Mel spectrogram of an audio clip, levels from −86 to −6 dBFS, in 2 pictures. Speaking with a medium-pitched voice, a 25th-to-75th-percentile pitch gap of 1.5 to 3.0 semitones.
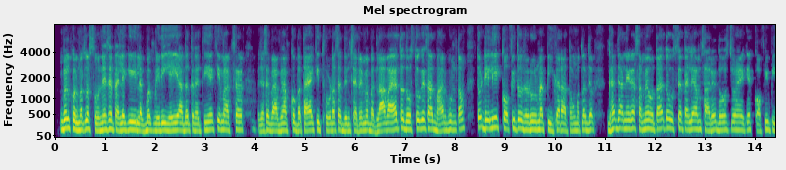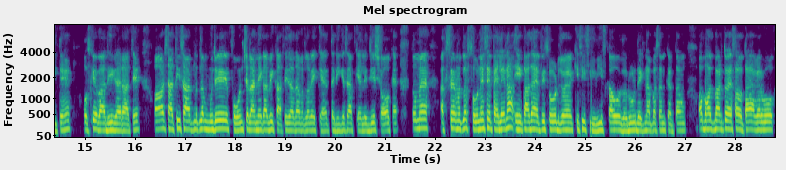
Yes: medium, 155 Hz; narrow, 2.5 semitones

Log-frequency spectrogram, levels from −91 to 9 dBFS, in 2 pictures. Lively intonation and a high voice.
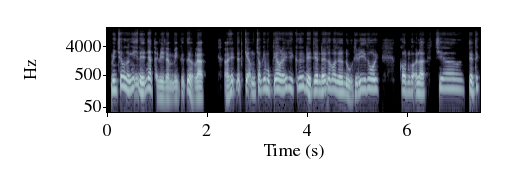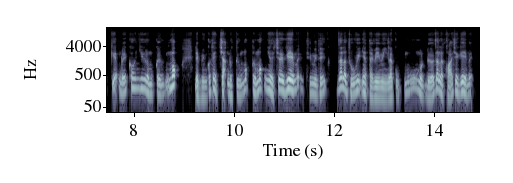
No: wide, 6.1 semitones; medium, 155 Hz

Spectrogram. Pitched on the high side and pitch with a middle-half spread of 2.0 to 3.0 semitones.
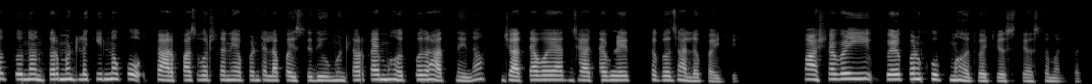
No: high, 200 Hz; average, 3.9 semitones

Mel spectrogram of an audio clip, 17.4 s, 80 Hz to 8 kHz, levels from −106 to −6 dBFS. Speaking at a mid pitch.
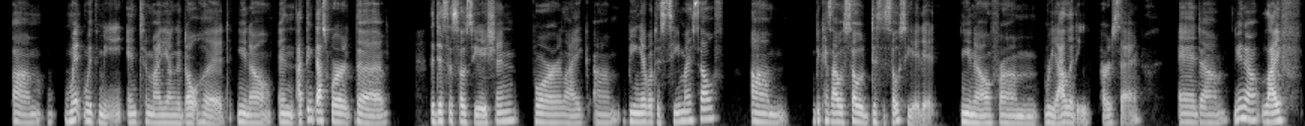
Yes: medium, 145 Hz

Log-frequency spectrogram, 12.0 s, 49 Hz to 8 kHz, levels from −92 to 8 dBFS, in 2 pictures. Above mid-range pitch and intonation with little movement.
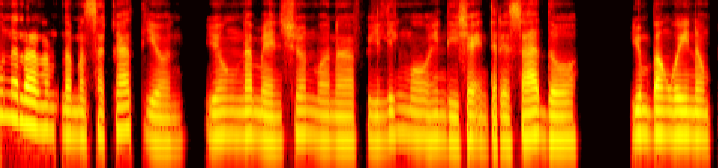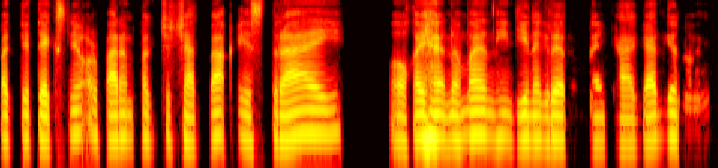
No: low, 125 Hz; narrow, 2.3 semitones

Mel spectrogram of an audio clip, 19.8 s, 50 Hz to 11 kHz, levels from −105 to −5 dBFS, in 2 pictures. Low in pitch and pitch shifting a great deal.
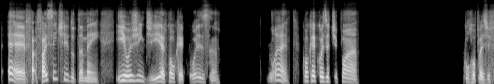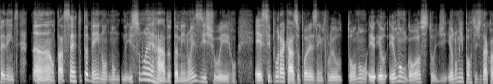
Yes: low, 130 Hz; wide, 7.2 semitones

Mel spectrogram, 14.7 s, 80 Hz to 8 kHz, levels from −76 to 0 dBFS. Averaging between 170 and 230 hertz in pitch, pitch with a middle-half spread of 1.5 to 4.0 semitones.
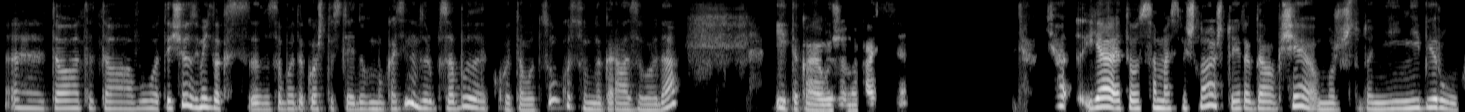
Yes: medium, 185 Hz; average, 3.5 semitones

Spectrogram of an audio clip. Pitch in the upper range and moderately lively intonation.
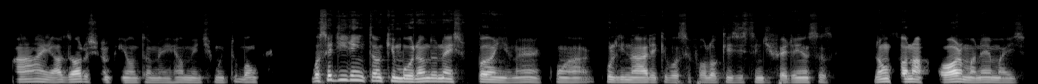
No: low, 110 Hz; average, 3.9 semitones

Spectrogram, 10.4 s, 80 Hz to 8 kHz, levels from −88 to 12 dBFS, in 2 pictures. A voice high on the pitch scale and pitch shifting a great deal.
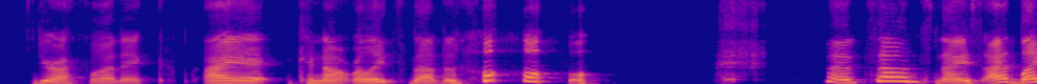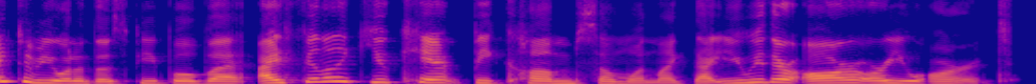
Yes: high, 215 Hz; wide, 6.7 semitones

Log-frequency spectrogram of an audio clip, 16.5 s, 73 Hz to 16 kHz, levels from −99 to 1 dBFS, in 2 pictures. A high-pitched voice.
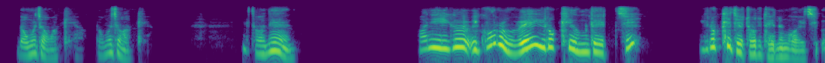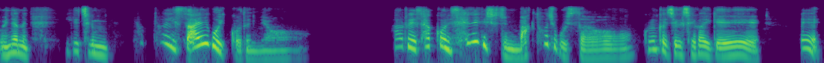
Yes: high, 210 Hz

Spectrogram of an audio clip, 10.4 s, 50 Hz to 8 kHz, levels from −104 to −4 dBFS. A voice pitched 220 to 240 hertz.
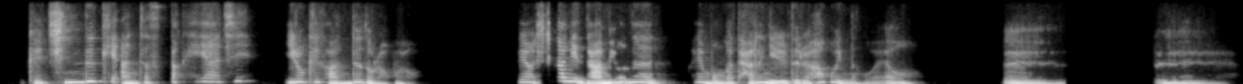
No: high, 205 Hz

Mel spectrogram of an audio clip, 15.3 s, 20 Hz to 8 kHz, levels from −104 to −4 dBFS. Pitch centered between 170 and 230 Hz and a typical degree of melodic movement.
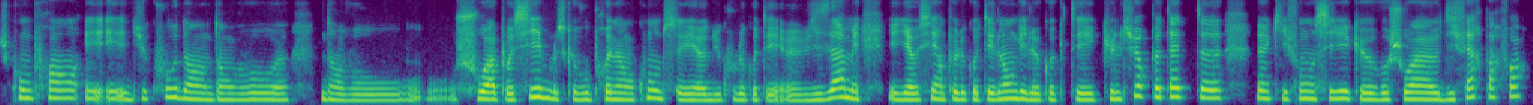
Yes: high, 190 Hz; average, 3.4 semitones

